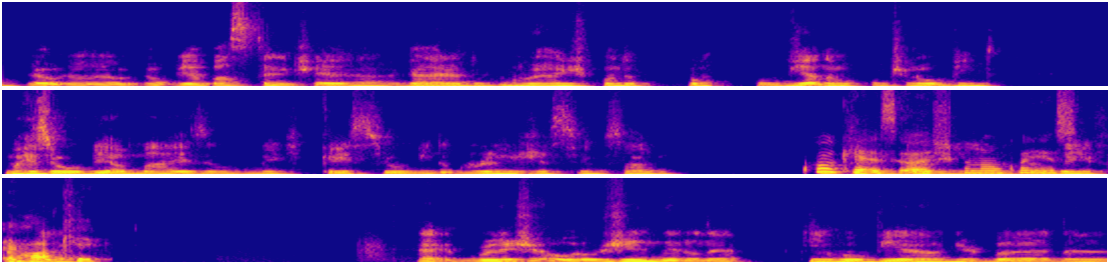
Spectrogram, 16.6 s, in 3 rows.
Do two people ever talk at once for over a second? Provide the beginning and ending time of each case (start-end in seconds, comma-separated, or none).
9.6-11.5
